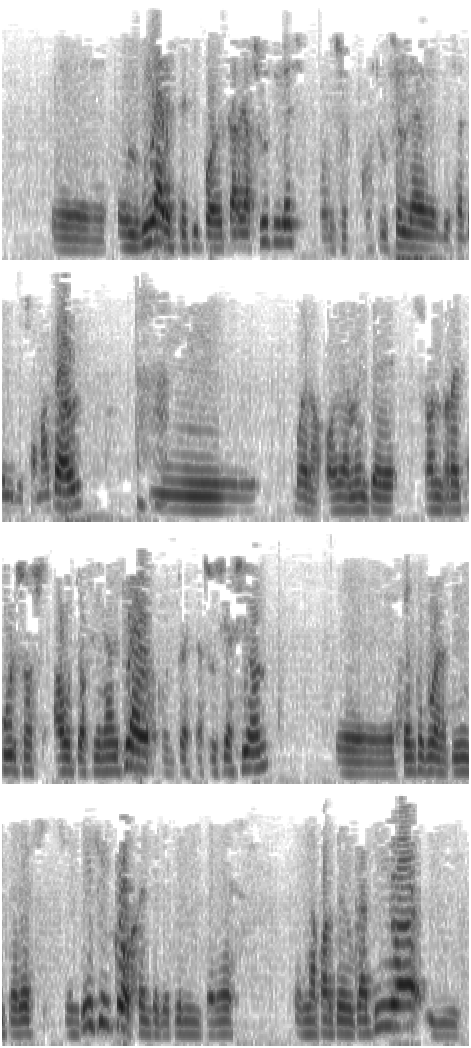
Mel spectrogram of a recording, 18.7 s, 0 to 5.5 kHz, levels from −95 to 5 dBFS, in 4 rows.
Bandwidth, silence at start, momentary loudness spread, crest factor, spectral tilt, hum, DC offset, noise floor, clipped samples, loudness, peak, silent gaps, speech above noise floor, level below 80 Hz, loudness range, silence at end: 5.2 kHz; 0.5 s; 17 LU; 16 dB; -10 dB/octave; none; under 0.1%; -57 dBFS; under 0.1%; -20 LUFS; -2 dBFS; none; 37 dB; -56 dBFS; 4 LU; 0.1 s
